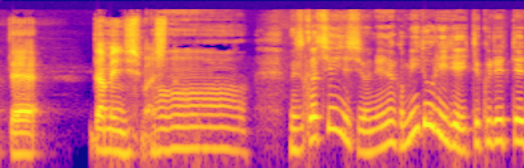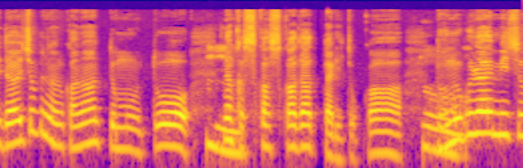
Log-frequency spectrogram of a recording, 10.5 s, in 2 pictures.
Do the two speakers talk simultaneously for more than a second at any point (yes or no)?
no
